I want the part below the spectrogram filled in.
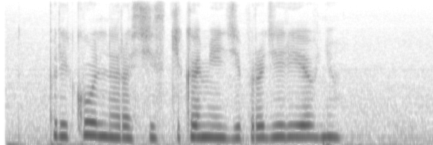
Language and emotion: Russian, neutral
